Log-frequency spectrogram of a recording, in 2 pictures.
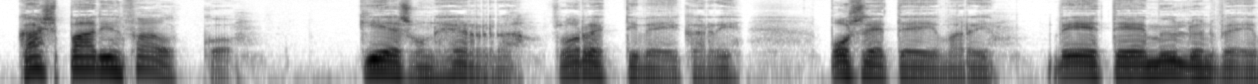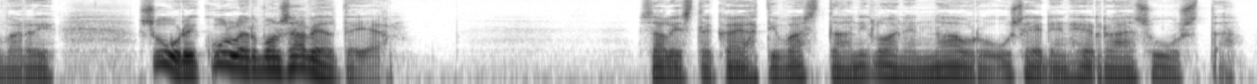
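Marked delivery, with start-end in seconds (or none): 0.1-8.2 grand introduction. Acted. Bungman presenting Lauri to the gentlemen, pompous and loud. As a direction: announce him like a grand herald, louder. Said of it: "heilautti mahtavasti kättään, kumarsi ja esitteli".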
